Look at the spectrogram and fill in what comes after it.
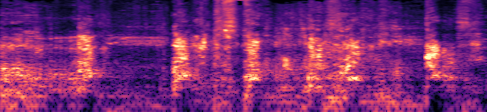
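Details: Staffordshire Bull Terriers at play in a garden, destroying a Christmas gift ball; a few sharp barks and growly yelps stand out over steady background rumbling and scuffling.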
